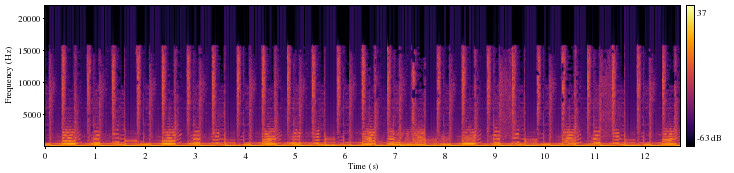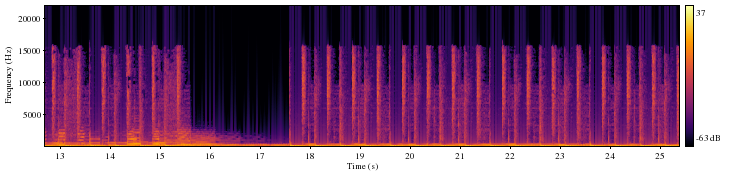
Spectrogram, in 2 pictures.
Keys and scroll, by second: 9.7 ctrl+z, 20.5 KP_Add.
